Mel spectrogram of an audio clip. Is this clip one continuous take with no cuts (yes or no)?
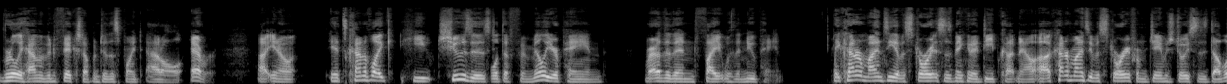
no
